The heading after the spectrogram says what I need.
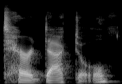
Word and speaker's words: pterodactyl: a dead joke H why can't you hear a pterodactyl go to the bathroom because the p is silent okay and with that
